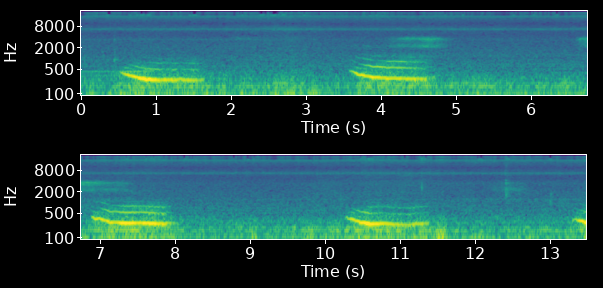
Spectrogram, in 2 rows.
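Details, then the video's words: Chloe the cat snoring while asleep indoors, recorded October 22, 2022: four whistling, downward-sliding nasal snores, each under a second, roughly every three seconds, some with a soft breathy hiss between them, in a quiet room. "Chloe snores"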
